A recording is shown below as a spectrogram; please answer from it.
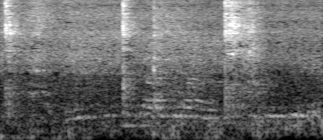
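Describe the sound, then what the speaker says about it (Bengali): Spices frying in a pan at home give a steady broadband sizzle, broken by a couple of brief louder bursts of hiss as they are stirred. "আজকে একটু মশলাটা দিয়ে ভেজে নিলাম"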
